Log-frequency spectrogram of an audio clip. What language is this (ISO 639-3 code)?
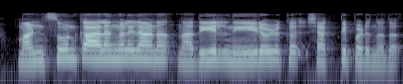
mal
